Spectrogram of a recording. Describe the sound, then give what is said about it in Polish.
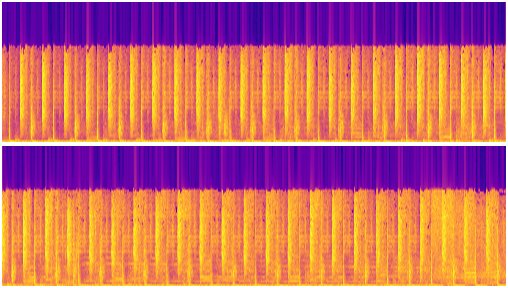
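Loud, driving techno with a steady four-on-the-floor kick, pulsing bass and layered synths; the bass line drops out midway, then returns before a stuttering break near the end. No voices. “Wchodzimy w strefę techno.”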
